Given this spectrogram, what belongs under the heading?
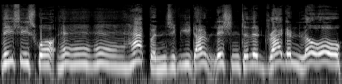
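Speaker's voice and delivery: very high, shrill, horrified shriek. Reading the story as a dragon peers round a cloak: Toothless shrieking in horror. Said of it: "shrieked Toothless to himself in horror".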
